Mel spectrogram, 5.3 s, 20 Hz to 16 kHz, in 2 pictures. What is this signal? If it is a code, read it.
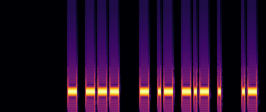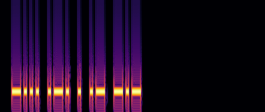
Morse code, heard as a keyed tone, about 40 wpm, 700 Hz. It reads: TO TAKE A BREAK
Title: Sets of 4 Words 40wpm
